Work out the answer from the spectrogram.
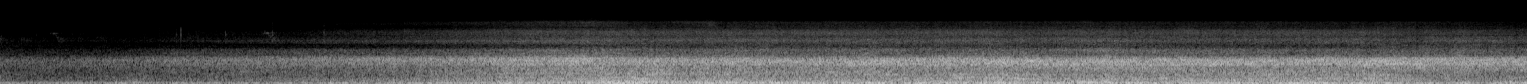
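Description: TER multiple-unit train passing beneath at speed, its rumble and rail noise building over the first six seconds and then staying loud as the carriages run past.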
